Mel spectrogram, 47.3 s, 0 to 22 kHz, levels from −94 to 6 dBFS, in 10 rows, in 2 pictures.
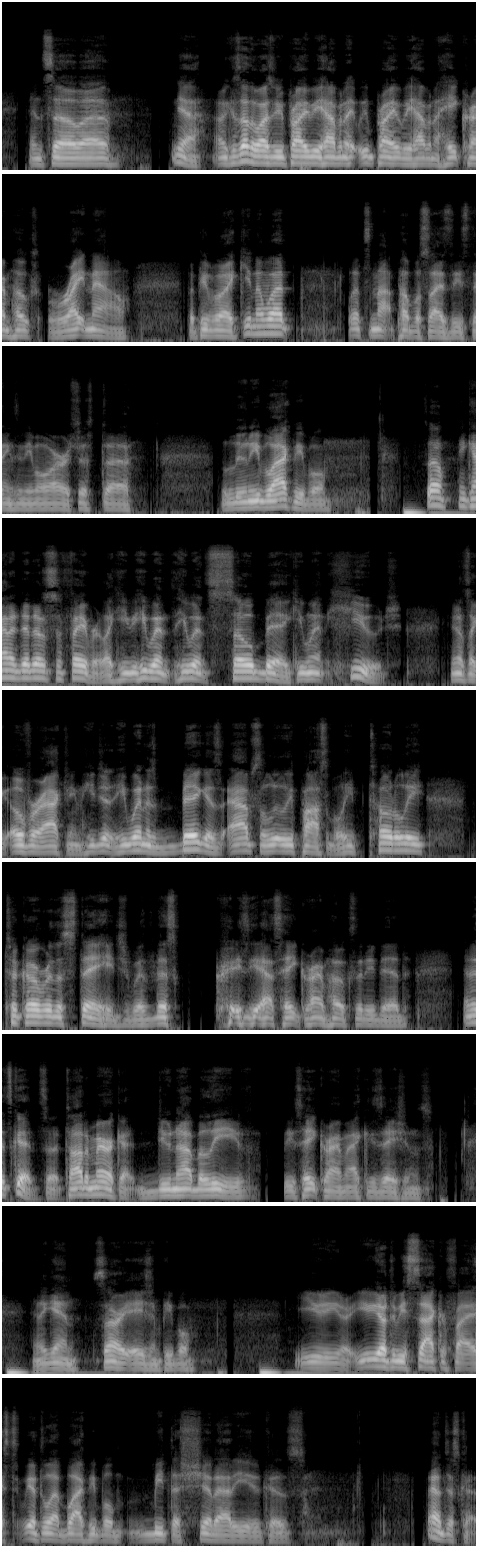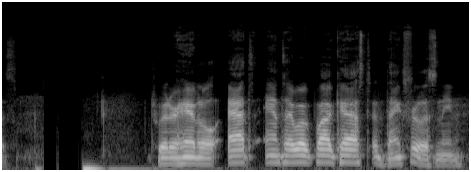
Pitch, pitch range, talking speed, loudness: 105 Hz, 90-120 Hz, 180 wpm, -27 LUFS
